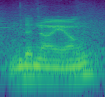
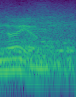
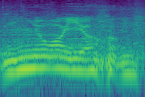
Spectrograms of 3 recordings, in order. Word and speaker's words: Ngohiong: - Nyohiong. I said it right. - It's because there's no "ng" in France.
